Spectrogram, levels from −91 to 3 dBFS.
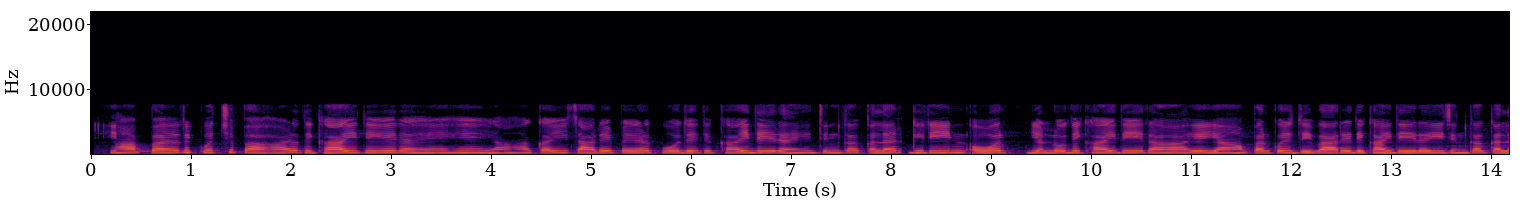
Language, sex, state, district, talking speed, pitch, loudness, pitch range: Hindi, female, Chhattisgarh, Kabirdham, 150 wpm, 275 Hz, -40 LUFS, 270-285 Hz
